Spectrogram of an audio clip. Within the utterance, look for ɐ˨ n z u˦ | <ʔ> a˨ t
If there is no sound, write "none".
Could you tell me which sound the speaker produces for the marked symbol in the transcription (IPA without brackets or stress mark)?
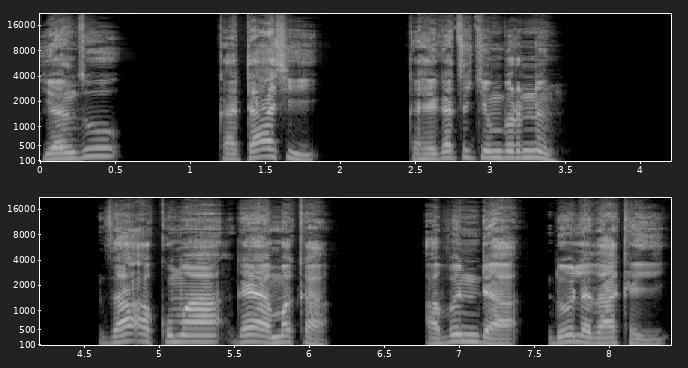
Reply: k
